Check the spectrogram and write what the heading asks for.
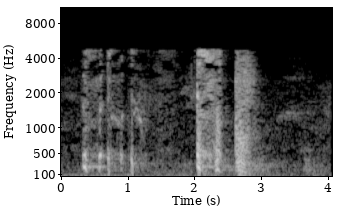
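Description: A person clearing their throat with a few short rasps, then coughing twice in quick succession.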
